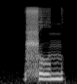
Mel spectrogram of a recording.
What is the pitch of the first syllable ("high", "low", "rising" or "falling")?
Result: high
